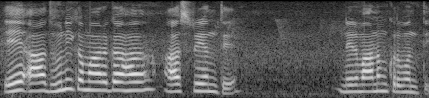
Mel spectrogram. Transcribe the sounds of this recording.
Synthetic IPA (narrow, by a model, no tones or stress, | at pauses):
eːaːd̪ʱunikɐmaːɾɡaːɦɐ̆aːsɾijɐnt̪e | niɾmaːnɐmkɾuʋɐnt̪i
